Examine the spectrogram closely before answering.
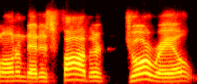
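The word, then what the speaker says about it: Jor-El: him that his father joe rail which is you know pronounced your l uh also gave him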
